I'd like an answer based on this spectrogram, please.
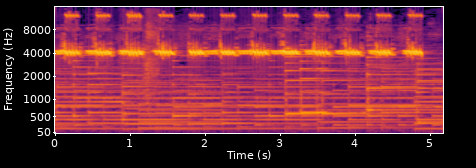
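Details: Steady cricket chirping, bright, high pulses repeating roughly every third of a second, over a gentle musical background with held tones.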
